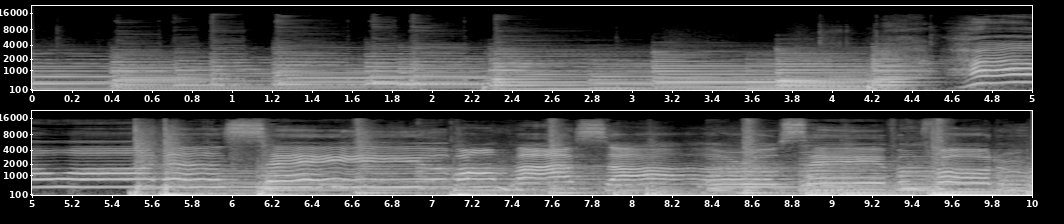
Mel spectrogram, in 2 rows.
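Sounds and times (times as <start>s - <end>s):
piano chords: 0.0s - 10.0s
plucked folk strings: 5.5s - 10.0s.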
